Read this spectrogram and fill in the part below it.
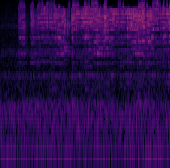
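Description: A whisk gently clinking against a pot while stirring a simmering vanilla milk mixture over a low flame, light metallic taps at an irregular pace over a soft background hum, close and quiet.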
